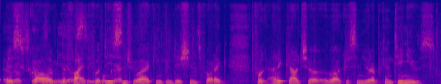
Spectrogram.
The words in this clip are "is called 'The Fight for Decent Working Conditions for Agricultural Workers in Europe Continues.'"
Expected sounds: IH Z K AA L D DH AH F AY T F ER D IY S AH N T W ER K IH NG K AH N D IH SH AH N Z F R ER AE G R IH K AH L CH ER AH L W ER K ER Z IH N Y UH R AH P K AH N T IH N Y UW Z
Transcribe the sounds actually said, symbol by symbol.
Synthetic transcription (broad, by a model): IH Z K AA L D DH AH F AY T F ER D IY S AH N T W ER K IH NG K AH N D IH SH AH N Z F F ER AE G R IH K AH L CH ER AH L W ER K ER Z IH N Y UH R AH P K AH N T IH N Y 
